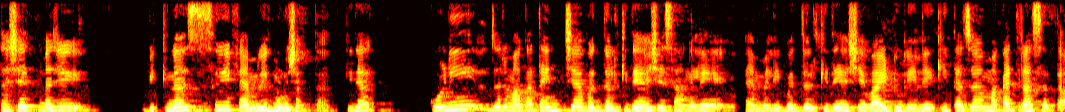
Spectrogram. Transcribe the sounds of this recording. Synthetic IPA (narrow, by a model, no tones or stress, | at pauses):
t̪əɕet͡sm̤ad͡ʑi | ʋiknəsiːfæmiliːt̪m̤əɽ̃uːɕək̚t̪a̰t̪̚kit̪ja | koɽ̃iːd͡zəɾm̤akat̪jaɲt͡ɕabəd̪ːəlkit̪̬eəɕẽsãŋɡlefæmiliːbəd̪ːəlkit̪eəɕẽʋajʈulelekiːt̪jat͡səmakajt̪ɾasat̪a̰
